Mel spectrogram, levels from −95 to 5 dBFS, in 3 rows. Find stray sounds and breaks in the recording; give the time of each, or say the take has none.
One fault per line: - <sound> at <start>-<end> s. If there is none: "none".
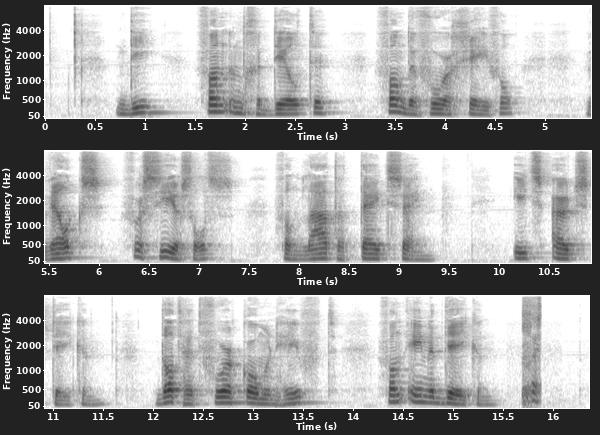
- laugh at 15.7-15.9 s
